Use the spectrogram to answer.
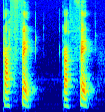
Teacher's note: preste atenção ao som bem aberto e forte no final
